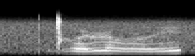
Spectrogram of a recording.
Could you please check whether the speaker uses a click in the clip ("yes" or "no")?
yes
